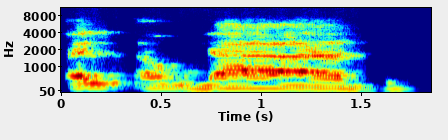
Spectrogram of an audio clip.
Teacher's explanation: Again, lam and alif, but in this case, the lam has got a fatha, and on the alif we don't have a hamza. So the alif here makes the fatha a double vowel. I mean, the alif here is what it does to the word, it is a double vowel for the a.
